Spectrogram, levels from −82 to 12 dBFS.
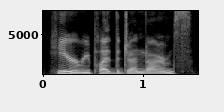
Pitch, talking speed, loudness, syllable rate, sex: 175 Hz, 155 wpm, -16 LUFS, 5.7 syllables/s, female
